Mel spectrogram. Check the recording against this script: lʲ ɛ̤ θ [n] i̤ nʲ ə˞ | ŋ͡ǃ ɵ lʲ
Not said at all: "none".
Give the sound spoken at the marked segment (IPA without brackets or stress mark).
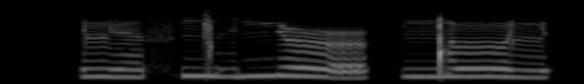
ŋ͡ǀ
